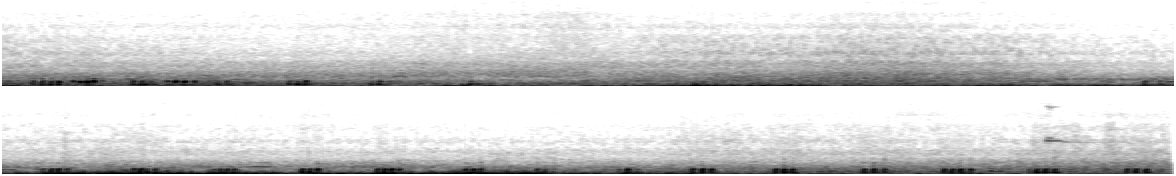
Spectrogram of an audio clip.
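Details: A northern elephant seal on the beach at the Piedras Blancas rookery, San Simeon, California, gives deep, rhythmic pulses, about two per second, over crashing surf; such calls serve communication and finding a mate.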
